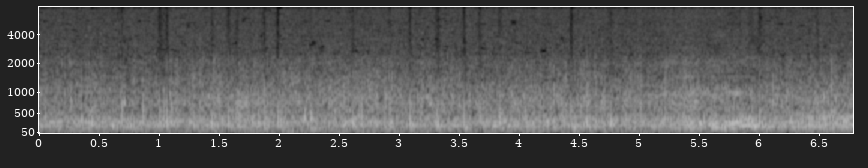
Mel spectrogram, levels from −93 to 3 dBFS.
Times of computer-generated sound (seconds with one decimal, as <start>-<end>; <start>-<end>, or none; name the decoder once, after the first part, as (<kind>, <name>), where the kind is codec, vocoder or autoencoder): 5.3-6.0 (codec, SNAC)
